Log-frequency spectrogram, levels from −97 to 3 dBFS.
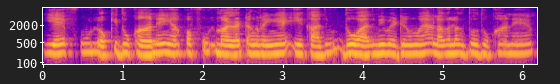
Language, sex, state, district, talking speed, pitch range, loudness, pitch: Hindi, female, Chhattisgarh, Raipur, 225 wpm, 210-225 Hz, -17 LUFS, 215 Hz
